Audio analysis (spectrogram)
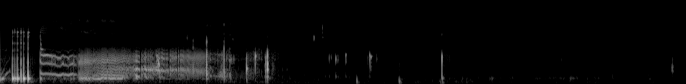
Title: stomach growling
